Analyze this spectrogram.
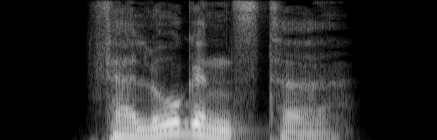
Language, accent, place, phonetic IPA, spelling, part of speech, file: German, Germany, Berlin, [fɛɐ̯ˈloːɡn̩stə], verlogenste, adjective, De-verlogenste.ogg
- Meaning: inflection of verlogen: 1. strong/mixed nominative/accusative feminine singular superlative degree 2. strong nominative/accusative plural superlative degree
